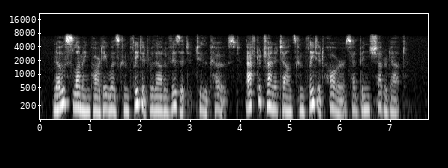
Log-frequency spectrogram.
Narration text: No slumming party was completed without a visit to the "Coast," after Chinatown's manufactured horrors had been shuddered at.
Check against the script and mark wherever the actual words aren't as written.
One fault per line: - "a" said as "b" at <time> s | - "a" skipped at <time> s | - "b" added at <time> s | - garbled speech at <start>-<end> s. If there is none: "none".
- "manufactured" said as "completed" at 5.1 s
